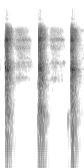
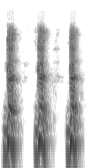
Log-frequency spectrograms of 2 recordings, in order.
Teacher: a g is a voiced K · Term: voiced consonants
